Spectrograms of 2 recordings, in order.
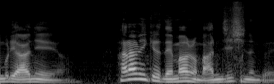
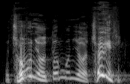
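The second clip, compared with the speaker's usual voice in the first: sharp high shout, much louder; scolding crowd; 10 semitones higher, 7 dB louder, faster than usual. Pretend. Crowd hushing Bartimaeus, a high mock yell. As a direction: snap at him to shut up. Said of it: "막 이렇게 했을 것 같아요".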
